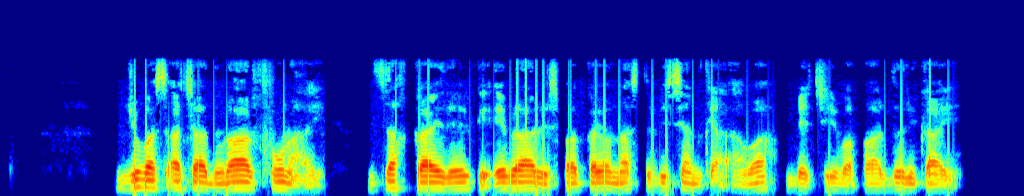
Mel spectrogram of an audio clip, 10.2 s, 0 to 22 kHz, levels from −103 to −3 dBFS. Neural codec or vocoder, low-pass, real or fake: none; 7.2 kHz; real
